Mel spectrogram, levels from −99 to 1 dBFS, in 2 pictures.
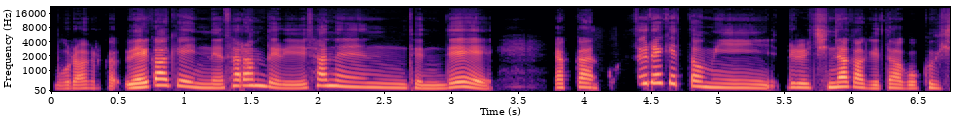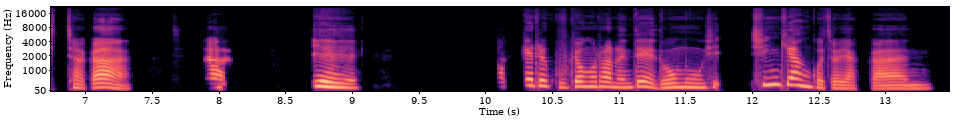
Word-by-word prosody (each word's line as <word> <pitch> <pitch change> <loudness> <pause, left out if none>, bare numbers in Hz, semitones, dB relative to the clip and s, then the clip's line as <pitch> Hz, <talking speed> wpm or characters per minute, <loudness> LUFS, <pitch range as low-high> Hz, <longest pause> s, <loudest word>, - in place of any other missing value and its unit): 뭐라 150 +2 -5
그럴까 155 0 -10
외곽에 255 - +5
있는 175 -5 -2
사람들이 205 - 0
사는덴데 195 - 0 0.5
약간 190 +1 0 0.3
쓰레기 385 +1 +3
더미를 185 - -2
지나가기도 200 -5 +1
하고 155 -2 -3
그 175 +3 -5
기차가 175 +1 +1 1.4
진짜 250 -2 +8 0.2
예. 175 - -5 1.0
밖에를 280 -2 -1
구경을 230 +2 0
하는데 215 +1 +1
너무 195 +1 0
시 - - -8 0.2
신기한 315 -4 +3
거죠 155 -5 -4
약간. 145 +1 -4
190 Hz, 265 characters per minute, -22 LUFS, 165-230 Hz, 1.4 s, 진짜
